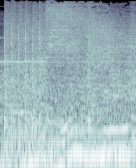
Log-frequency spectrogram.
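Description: A rally car's engine revs up on a dirt stage, its pitch rising for about half a second and then holding steady, heard under loud rock music.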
